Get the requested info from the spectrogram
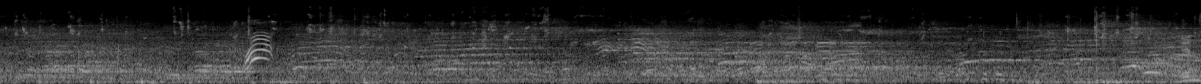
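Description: Live basketball play on a hardwood court: the ball bouncing as it is dribbled and short sneaker squeaks, the sharpest about two and a half seconds in, over the steady chatter and shouts of the crowd.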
